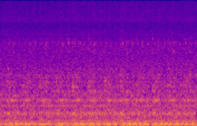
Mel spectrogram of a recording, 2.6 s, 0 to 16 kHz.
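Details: 1985 Chevrolet Corvette C4, after fixing a no-start with no fuel pressure (no power to fuel pump): engine now idles smoothly with a deep, even rumble; radiator fan whooshing in front of the radiator is audible.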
